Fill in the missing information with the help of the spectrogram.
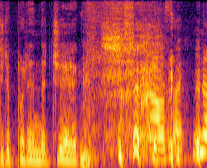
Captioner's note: laughter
